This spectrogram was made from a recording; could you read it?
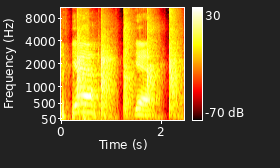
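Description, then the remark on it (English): A handful of sharp, loud claps in an uneven rhythm, mixed with whooping, tonal voice sounds, like a small burst of applause and cheering. “Round of applause for this man and his growth.”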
